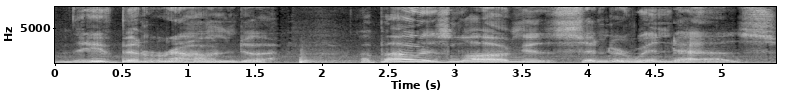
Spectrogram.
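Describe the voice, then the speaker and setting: A raspy, put-on character voice goes at a very slow pace over clear background noise. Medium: actual play. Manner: warm, folksy.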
